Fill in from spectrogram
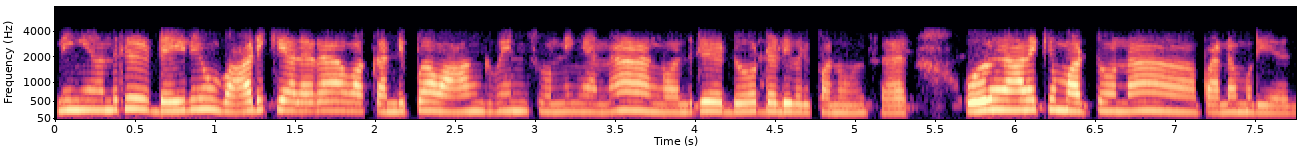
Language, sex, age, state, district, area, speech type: Tamil, female, 18-30, Tamil Nadu, Pudukkottai, rural, conversation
